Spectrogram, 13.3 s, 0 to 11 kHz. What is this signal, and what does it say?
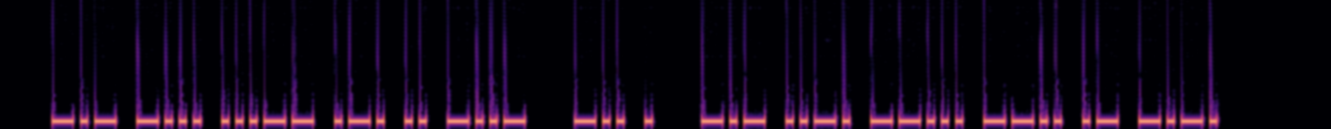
Morse code, heard as a keyed tone, about 17 wpm, 700 Hz. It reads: KB3RIX DE KF7ZAC
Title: USA Callsign DE Callsign - 6 Characters - 17wpm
